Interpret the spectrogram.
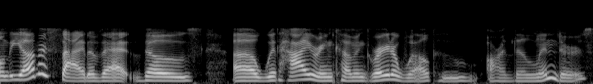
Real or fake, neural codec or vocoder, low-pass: fake; vocoder, 44.1 kHz, 128 mel bands every 256 samples, BigVGAN v2; 5.4 kHz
